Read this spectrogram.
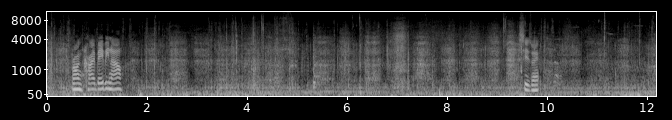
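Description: A bicycle rattles over bumps in the trail.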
